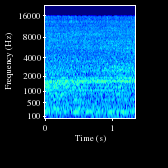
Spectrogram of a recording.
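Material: Nothing is struck.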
